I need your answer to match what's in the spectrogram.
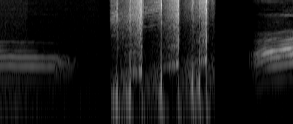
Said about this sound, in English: What is that sound? My cat's in heat. What? She wants to have kittens. She's calling for a mate.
